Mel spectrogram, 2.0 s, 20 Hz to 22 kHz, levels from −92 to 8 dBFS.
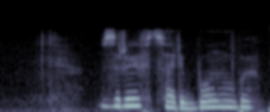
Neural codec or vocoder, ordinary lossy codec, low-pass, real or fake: none; MP3, 64 kbps; 7.2 kHz; real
